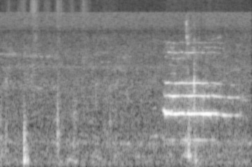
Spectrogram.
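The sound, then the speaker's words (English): A single drawn-out cat meow rises in the last second, clear, after a quiet stretch broken only by a couple of faint taps. No one speaks. “That's what I'm saying, Kitty. Meow.”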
